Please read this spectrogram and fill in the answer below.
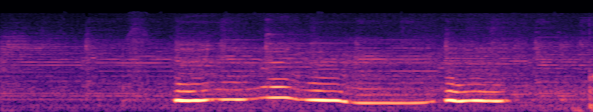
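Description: A woman humming a short melody into a studio microphone as a mic test: a few held notes that rise, dip lower and come back up, starting about a second in and stopping just before the end.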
